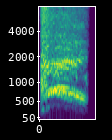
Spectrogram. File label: "hey", group of men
